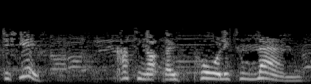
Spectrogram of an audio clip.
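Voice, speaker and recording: A woman's voice: fairly high pitch, lively intonation, measured pace, muffled recording, music in the background. A woman acting in a radio drama. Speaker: actor.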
